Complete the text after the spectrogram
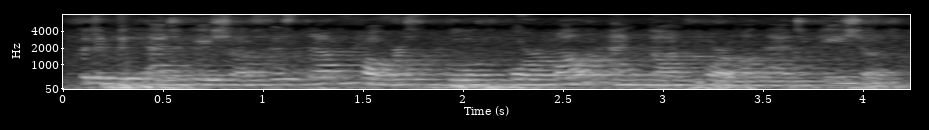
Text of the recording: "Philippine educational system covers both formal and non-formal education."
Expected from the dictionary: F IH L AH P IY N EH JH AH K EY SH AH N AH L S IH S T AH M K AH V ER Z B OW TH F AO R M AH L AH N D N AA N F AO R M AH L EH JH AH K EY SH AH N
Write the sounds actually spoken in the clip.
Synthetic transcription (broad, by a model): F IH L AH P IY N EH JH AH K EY SH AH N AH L S IH S T AH M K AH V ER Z B OW T F AO R M AH L AH N D N AA N F AO R M AH L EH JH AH K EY SH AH N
